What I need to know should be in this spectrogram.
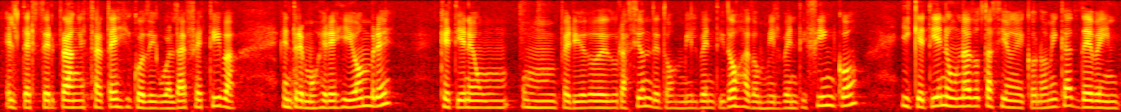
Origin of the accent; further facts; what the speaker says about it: Andalusia, Spain; nosotras como buenas andaluzas la empezamos con Jaleo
